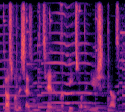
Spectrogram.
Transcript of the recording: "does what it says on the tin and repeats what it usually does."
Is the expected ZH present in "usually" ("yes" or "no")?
yes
